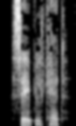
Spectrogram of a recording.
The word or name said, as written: sabelkat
